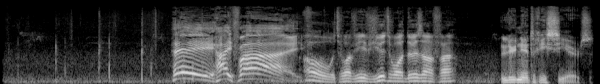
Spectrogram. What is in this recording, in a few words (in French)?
radio pub spot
